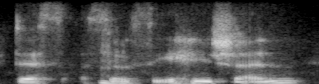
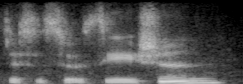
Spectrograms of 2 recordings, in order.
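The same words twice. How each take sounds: First: The word is said slowly and carefully. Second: The word is said at a normal pace.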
